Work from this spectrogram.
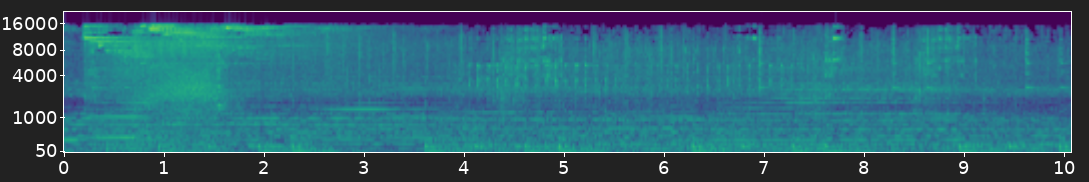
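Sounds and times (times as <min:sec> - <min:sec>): game music with low beat: 0:00.0 - 0:10.0.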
